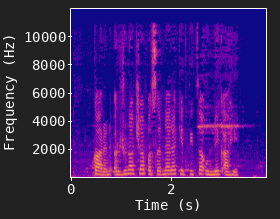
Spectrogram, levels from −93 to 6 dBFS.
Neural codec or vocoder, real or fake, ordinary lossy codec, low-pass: none; real; MP3, 64 kbps; 10.8 kHz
